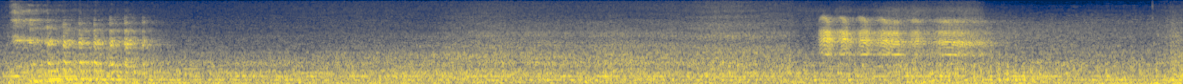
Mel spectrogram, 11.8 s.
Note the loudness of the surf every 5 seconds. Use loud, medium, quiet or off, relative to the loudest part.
loud, loud, medium.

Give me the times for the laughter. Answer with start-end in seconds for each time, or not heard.
0.1-1.5, 8.2-9.9.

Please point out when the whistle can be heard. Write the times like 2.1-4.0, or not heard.
not heard.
